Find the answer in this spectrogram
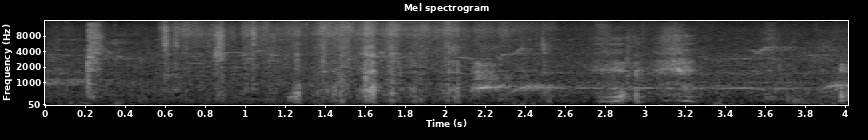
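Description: Several short, sharp animal calls with clicks between them, and a thin steady call held for under two seconds near the end.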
